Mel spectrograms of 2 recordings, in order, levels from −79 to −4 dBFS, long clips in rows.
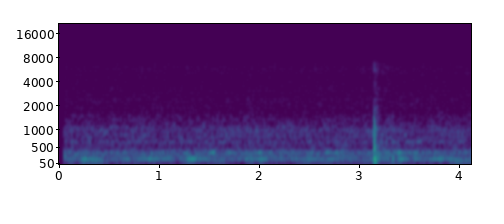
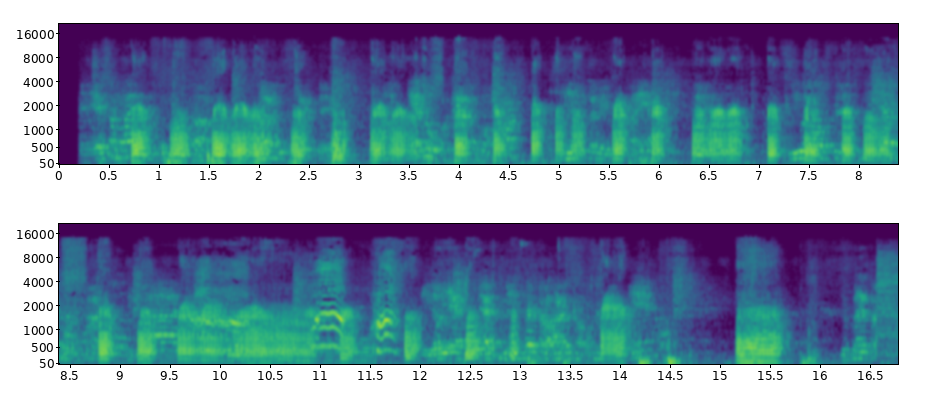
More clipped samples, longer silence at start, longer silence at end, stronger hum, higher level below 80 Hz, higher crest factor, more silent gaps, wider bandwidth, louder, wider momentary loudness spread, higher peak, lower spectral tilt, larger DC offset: neither; second, 0.05 s vs 0.2 s; about the same, 0 s vs 0 s; neither; second, -74 dBFS vs -46 dBFS; first, 32 dB vs 20 dB; neither; second, 8.8 kHz vs 15 kHz; second, -52 LUFS vs -23 LUFS; about the same, 9 LU vs 8 LU; second, -20 dBFS vs -4 dBFS; first, -6 dB/octave vs -4.5 dB/octave; neither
